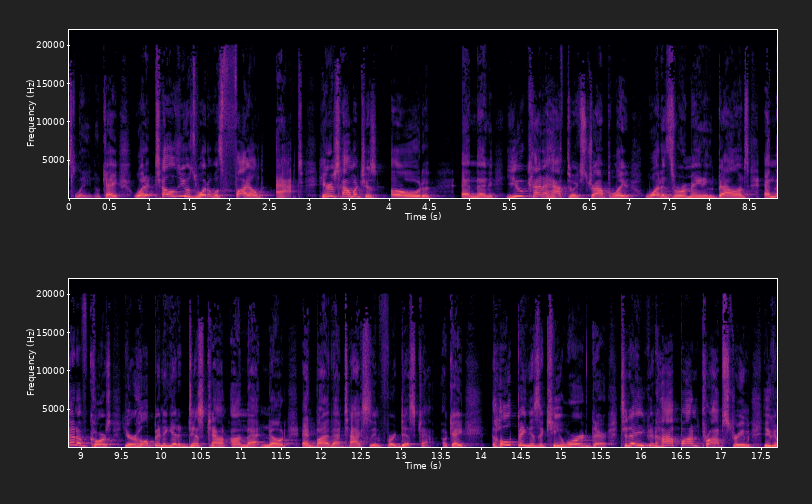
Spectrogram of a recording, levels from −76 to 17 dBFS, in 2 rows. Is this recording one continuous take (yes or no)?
no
